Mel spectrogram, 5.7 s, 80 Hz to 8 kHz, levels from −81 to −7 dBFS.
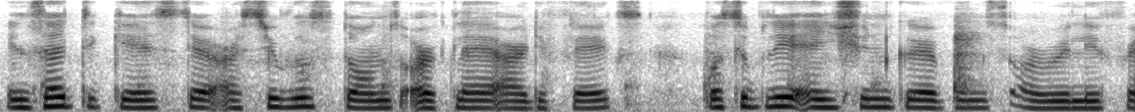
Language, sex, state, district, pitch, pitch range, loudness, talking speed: English, female, Nagaland, Dimapur, 200 Hz, 190-215 Hz, -16 LUFS, 160 wpm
